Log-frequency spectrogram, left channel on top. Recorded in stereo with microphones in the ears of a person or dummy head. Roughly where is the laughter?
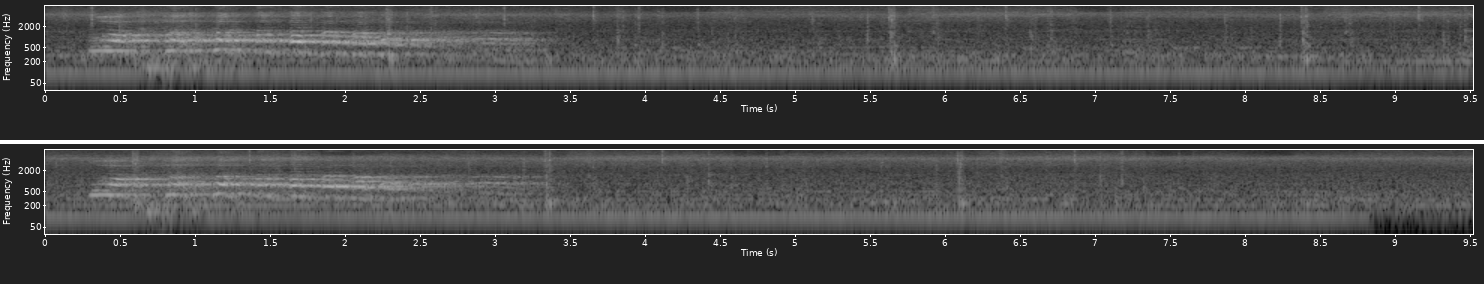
Centre.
